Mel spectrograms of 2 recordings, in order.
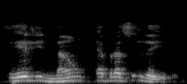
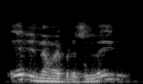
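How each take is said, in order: First: "Ele não é brasileiro" as a statement, falling at the end; negative statement intonation. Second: "Ele não é brasileiro" as a question, swinging up on "brasileiro"; questioning intonation. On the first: Teacher models "Ele não é brasileiro" for a student, negative statement with falling tune. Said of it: "uma frase agora na negativa".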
